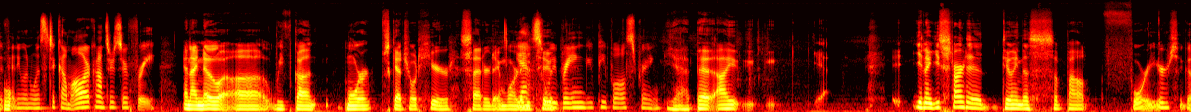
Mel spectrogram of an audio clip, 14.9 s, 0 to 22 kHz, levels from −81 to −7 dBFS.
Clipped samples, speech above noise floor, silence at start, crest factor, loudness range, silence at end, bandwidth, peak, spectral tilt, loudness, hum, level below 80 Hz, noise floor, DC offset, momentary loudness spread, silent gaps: under 0.1%; 30 dB; 0 s; 20 dB; 5 LU; 0 s; 15 kHz; -4 dBFS; -5.5 dB/octave; -22 LUFS; none; -48 dBFS; -52 dBFS; under 0.1%; 17 LU; none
